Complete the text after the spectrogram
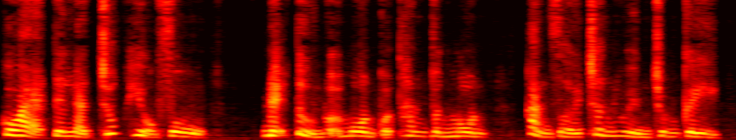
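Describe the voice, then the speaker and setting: High husky woman narrator. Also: moderate pace, dry recording. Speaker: audiobook narrator. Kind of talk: scripted narration.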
